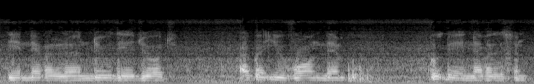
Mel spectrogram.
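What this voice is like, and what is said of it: Wearside Sunderland English accent. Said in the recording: “a man with a Wearside accent, which linguistics narrowed down to the Castletown area of Sunderland”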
